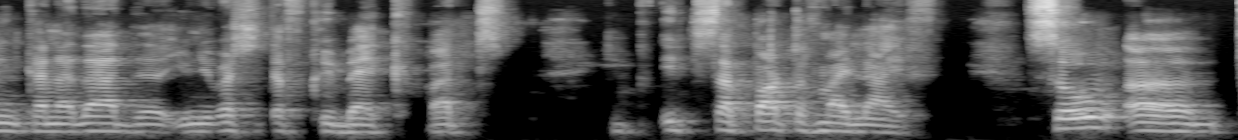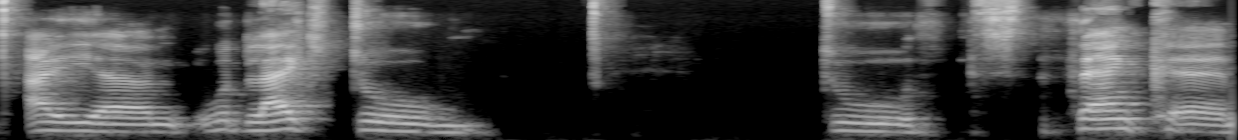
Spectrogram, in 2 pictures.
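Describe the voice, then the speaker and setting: Slow, hesitant woman panelist. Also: fairly low pitch. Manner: slow, hesitant, with many fillers and restarts. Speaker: professor and panelist. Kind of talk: panel remarks on a video call. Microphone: video call.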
